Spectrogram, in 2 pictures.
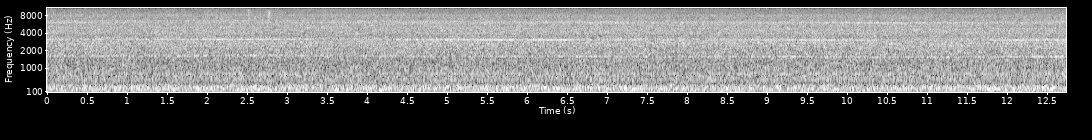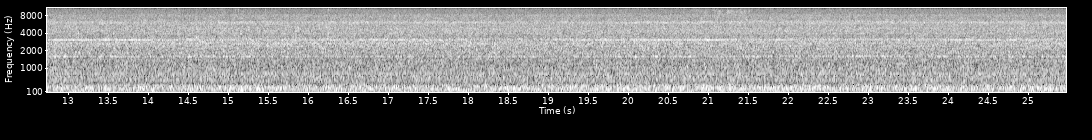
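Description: Jet engines and rushing air roar steadily.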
